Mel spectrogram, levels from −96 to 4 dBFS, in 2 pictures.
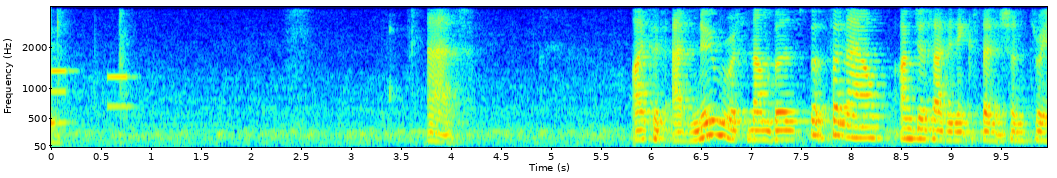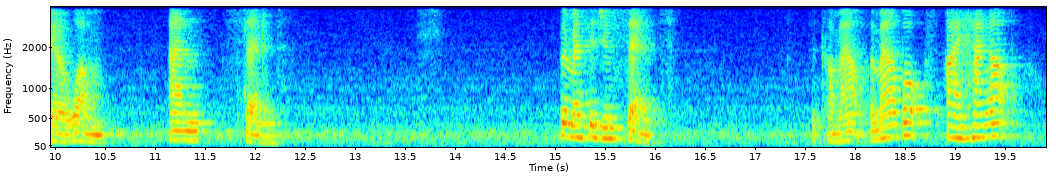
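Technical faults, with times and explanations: No technical faults are audible.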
